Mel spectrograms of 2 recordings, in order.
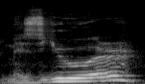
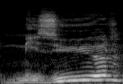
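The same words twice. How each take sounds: First: MESURE as "mez-YOOR", end stressed; Middle English pronunciation. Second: MESURE as "muh-ZÜR", end stressed; French pronunciation. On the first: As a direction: say mesure with z plus y, drawn out loud. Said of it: "Must have been in Middle English". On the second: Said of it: "Same in French". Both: Shown as a demonstration.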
